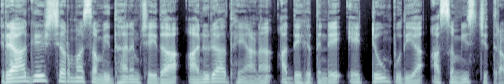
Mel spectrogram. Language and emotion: Malayalam, neutral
